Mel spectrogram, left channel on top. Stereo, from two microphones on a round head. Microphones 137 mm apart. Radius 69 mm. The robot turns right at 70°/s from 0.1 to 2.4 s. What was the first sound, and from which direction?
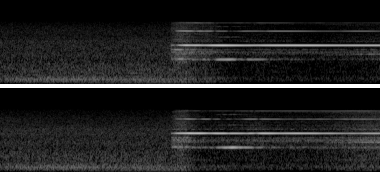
A flute, 30° left.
